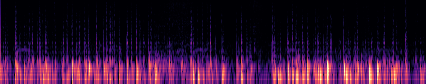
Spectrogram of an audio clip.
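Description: Fast fingertip tapping and scratching with both hands on the front face of a large, flat, hollow red printed cardboard box held upright facing the mic. The result is a dense, continuous patter of soft, dull, low thuds with almost no ring, mixed with faint scratchy brushing.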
